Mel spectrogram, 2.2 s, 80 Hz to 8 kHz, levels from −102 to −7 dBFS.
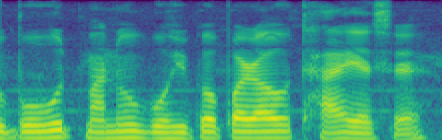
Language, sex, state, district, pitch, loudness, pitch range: Assamese, female, Assam, Kamrup Metropolitan, 130 Hz, -17 LUFS, 125-135 Hz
